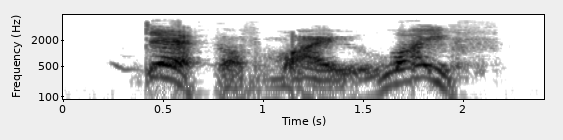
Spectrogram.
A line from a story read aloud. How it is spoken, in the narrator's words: cried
